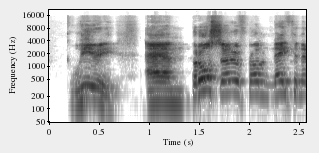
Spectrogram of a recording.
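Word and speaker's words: Gouiri: Two goals from uh, how do you pronounce his name? Is it Gueri Jiri Guiri? Guiri.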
